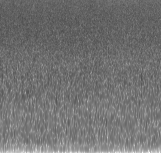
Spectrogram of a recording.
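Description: Constant hissing flow of water running out into a koi pond, close and even in level throughout, with no speech over it.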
